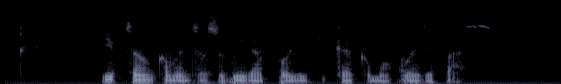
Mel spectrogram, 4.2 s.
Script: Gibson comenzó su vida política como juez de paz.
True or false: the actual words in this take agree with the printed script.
true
